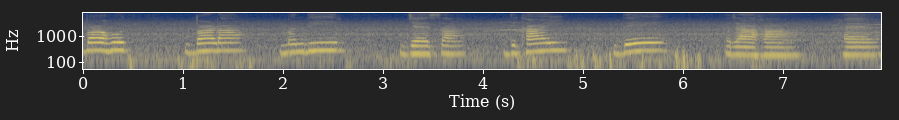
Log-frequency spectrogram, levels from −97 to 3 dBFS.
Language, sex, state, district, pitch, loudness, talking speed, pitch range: Hindi, female, Chandigarh, Chandigarh, 245 Hz, -18 LUFS, 60 wpm, 205-285 Hz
